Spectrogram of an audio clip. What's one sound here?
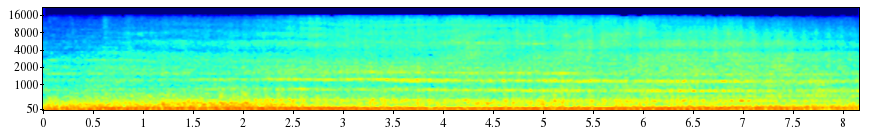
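Diesel locomotive engines rumble loudly as they pass.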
